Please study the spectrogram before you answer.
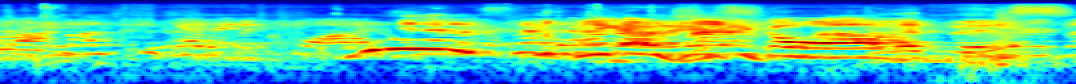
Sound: student chatter

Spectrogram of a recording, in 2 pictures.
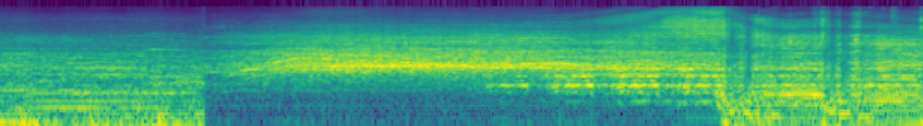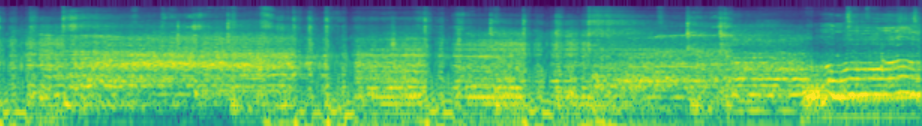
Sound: super loud cheer / performance finally begins

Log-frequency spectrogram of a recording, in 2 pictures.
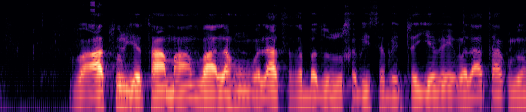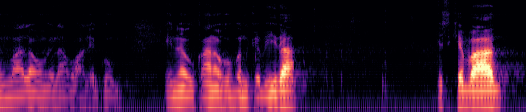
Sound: Arabic

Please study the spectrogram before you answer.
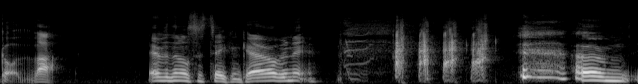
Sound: laughs

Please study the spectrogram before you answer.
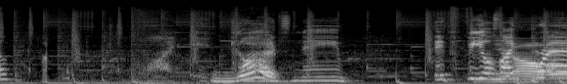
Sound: whispers

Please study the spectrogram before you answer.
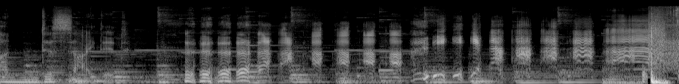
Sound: maniacal cackle

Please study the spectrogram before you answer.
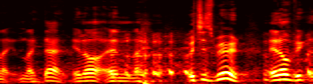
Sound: audience laughing

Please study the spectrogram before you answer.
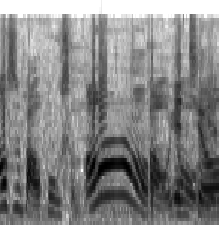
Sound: exclamation

